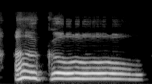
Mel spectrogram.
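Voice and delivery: loud, high ritual wailing call; mock mourning wail. (假装哭喊)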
